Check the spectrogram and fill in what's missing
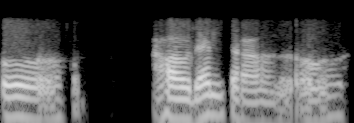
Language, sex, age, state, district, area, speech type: Kannada, male, 18-30, Karnataka, Gulbarga, urban, conversation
